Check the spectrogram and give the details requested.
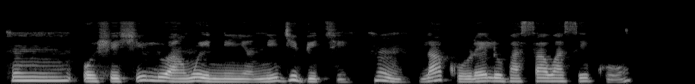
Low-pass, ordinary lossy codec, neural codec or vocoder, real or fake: none; none; none; real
